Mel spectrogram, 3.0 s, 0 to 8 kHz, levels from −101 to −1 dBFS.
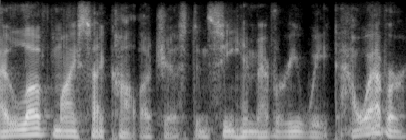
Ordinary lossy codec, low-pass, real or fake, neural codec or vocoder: Opus, 24 kbps; 7.2 kHz; real; none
